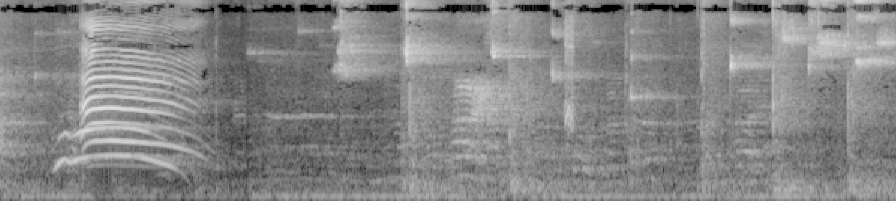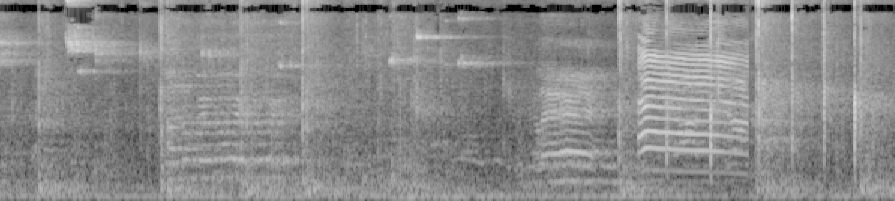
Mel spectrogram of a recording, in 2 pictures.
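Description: Sneakers squeak sharply on a hard court in an echoing hall.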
